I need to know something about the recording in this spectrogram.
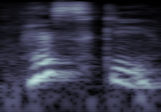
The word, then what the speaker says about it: hezký: Now you know why we pronounce s here, because it's influenced by k. Voiceless, voiced, and when you look at the pair, it becomes s.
